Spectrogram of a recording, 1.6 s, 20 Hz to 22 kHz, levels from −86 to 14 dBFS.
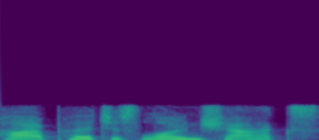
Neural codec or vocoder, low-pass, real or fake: codec, 16 kHz, 0.5 kbps, X-Codec, WavLM features, trained on Multilingual LibriSpeech; 5.4 kHz; fake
